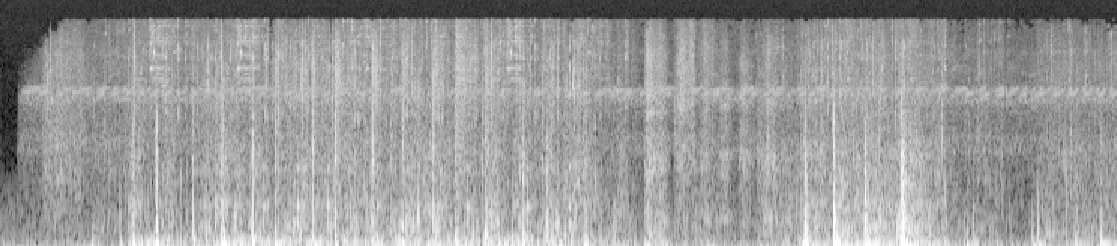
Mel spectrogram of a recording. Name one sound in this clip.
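Footsteps thud quickly on hard ground.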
